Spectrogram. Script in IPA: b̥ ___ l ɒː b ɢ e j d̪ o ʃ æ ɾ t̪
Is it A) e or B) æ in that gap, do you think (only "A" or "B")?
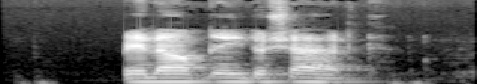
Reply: A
